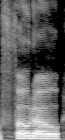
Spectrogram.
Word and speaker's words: photo: Like you were saying, you know, photo stresses at the beginning.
